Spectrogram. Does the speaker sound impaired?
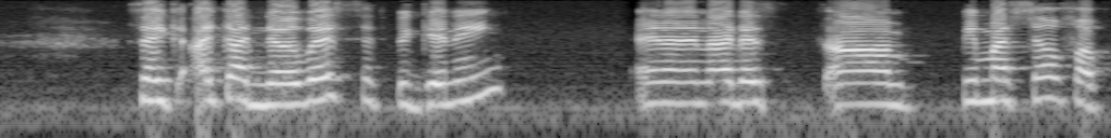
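Yes: Down syndrome; congenital.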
